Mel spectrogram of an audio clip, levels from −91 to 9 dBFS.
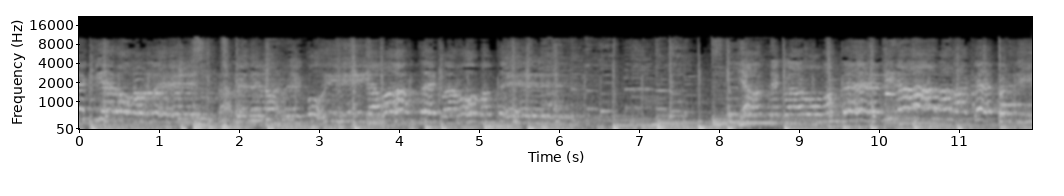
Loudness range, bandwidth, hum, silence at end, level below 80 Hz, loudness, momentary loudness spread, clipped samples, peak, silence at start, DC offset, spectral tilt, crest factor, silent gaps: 4 LU; 11 kHz; none; 0 s; -28 dBFS; -17 LUFS; 6 LU; under 0.1%; -2 dBFS; 0 s; under 0.1%; -5 dB/octave; 14 dB; none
